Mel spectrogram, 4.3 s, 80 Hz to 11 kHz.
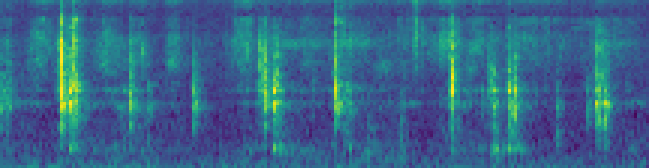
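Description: Faint, irregular light clicks and ticks, about ten spread unevenly: a screwdriver and gloved hands working screws out of the plastic housing of a DeWalt DCH273 SDS hammer drill.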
